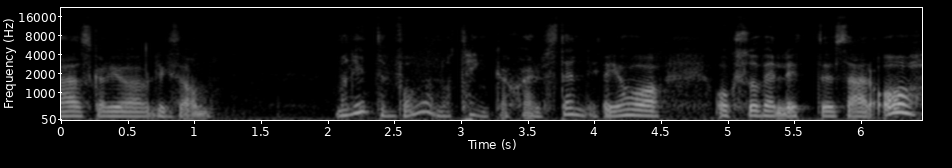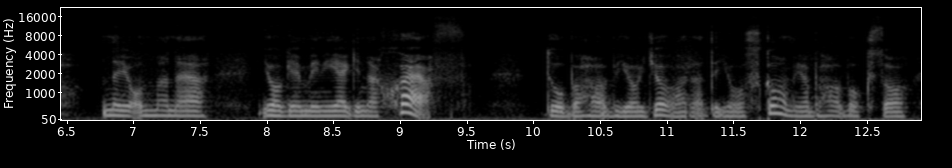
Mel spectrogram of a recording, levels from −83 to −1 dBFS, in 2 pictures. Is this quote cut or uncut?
cut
